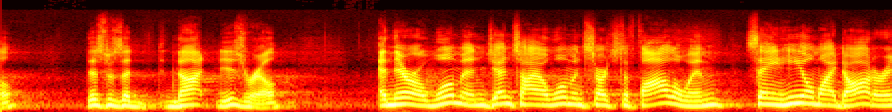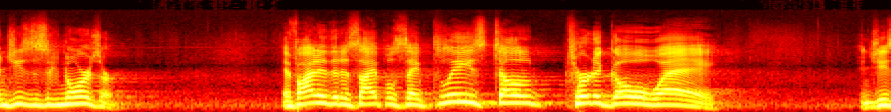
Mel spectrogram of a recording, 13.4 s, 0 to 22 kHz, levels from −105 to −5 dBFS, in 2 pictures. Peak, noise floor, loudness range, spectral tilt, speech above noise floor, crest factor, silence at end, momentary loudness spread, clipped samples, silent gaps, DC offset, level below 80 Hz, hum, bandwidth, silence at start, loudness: 0 dBFS; -54 dBFS; 2 LU; -6 dB/octave; 38 dB; 16 dB; 0 s; 7 LU; under 0.1%; none; under 0.1%; -66 dBFS; none; 11 kHz; 0 s; -16 LUFS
